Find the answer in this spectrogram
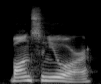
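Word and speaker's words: Bonsignore: Bonsignor.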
